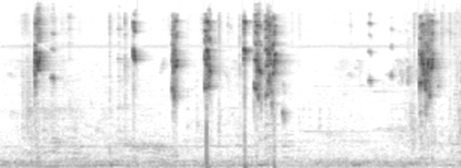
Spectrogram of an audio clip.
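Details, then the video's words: Violet and gold opaline Fischer's lovebirds in the morning give scattered squeaky high chirps, a few rough double notes and one louder scratchy burst at the end, over a soft low hum. "Lovebird Chirping Sounds"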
